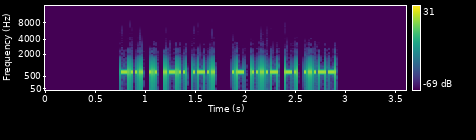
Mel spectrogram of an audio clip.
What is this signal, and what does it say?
Morse code, heard as a keyed tone, about 50 wpm, 700 Hz. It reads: BILL A4N3
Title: CWT Exchange 50wpm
